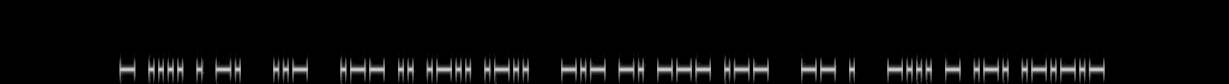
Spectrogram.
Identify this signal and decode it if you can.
Morse code, heard as a keyed tone, about 25 wpm, 700 Hz. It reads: THEN U WILL KNOW ME BTR.
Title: Sentences from Top 400 Words and Abbreviations 25wpm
